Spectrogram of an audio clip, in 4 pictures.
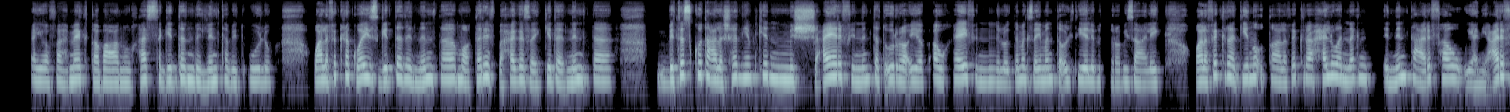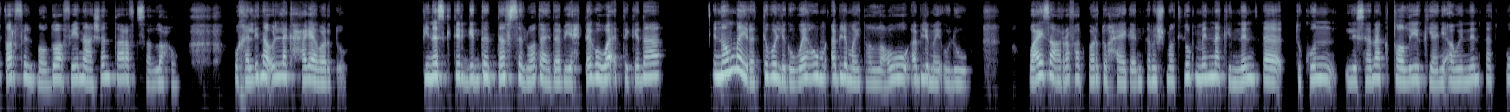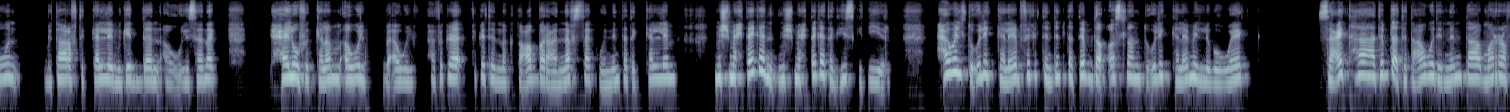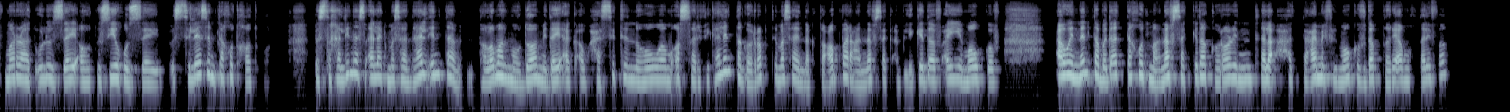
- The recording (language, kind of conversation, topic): Arabic, advice, إزاي أعبّر عن نفسي بصراحة من غير ما أخسر قبول الناس؟
- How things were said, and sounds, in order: none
